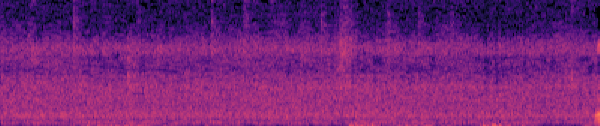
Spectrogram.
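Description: Ballpoint pen writing on a notebook page: soft, irregular rubbing and low bumps of the hand and paper over a steady background hiss.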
